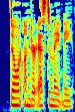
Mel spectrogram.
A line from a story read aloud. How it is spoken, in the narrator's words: muttered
